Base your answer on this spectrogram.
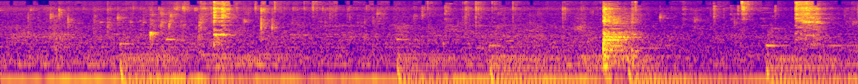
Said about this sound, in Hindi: काजू को थोड़ा लाल करके फ्राई करके लेना है।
